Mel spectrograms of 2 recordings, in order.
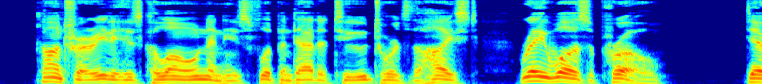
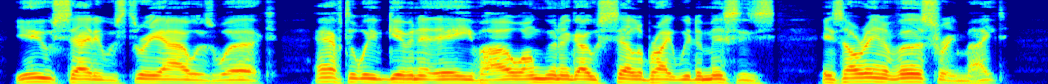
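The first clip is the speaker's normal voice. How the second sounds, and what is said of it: Strong Cockney accent. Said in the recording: “in his strong Cockney accent.”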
